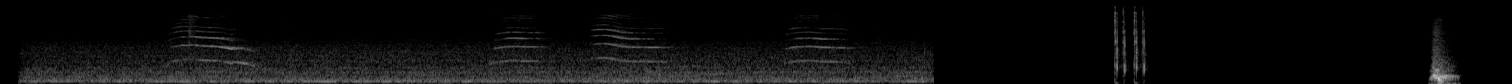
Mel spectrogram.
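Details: Cat from the Beben family of kittens and grandkittens, indoors: four clear, drawn-out meows that rise then fall over the first nine seconds, above a steady low hum, followed by brief clicks and a short cry of "Yeah!".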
